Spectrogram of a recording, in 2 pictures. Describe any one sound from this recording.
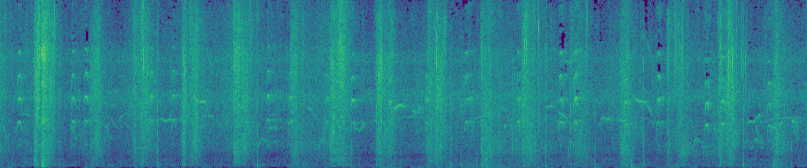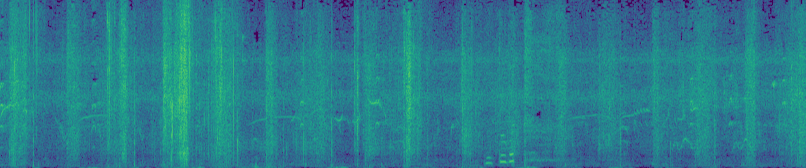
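Footsteps crunch steadily on loose gravel outdoors.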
